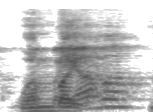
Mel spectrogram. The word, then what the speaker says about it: Wembanyama: So how do you say his name? Wembanyama. – Wembanyama. Victor Wembanyama.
